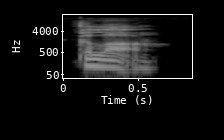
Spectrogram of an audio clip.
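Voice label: "galah", Australian English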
